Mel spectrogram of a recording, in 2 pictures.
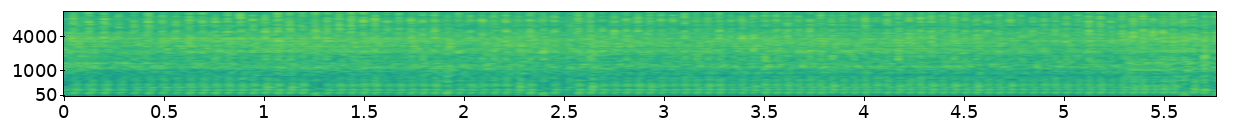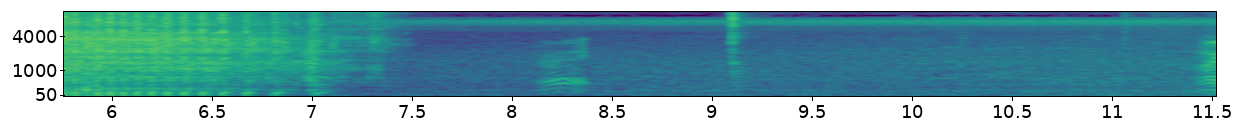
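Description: A ratrod trike engine runs loud and steady, a rough, rattling idle that continues for about six seconds before it cuts out and fades away, leaving a quiet scene with a few faint knocks and a brief click.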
